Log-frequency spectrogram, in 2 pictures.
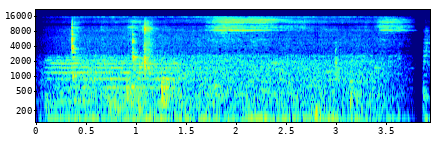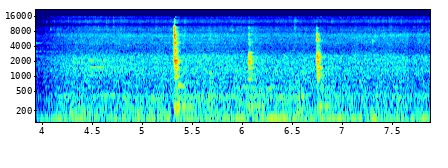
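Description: Passenger train running, heard from inside the coach: a steady low rumble with a few sharp clicks from the wheels over rail joints, and a brief high tone near the start. The sound drops out for an instant about four seconds in.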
